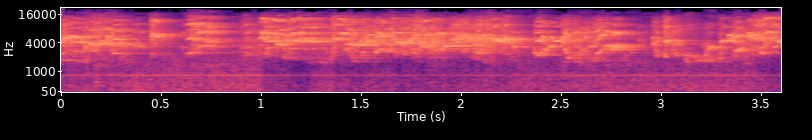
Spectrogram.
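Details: Shrill, buzzy chattering from African lovebirds (Agapornis) fills the whole stretch, a continuous tangle of scratchy high chirps and squeaks over a faint constant hum.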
